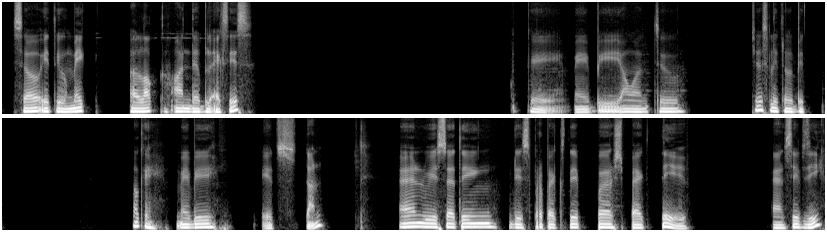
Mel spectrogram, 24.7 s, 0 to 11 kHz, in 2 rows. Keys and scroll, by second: 24.5 shift+z.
